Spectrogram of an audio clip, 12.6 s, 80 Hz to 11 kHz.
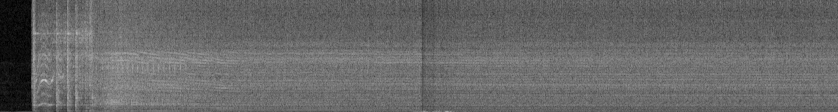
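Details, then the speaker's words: Chrysler 300 after repairs for a blown-out front crank seal and a loose timing tensioner that caused a squeal, started without its air filter and before coolant was added: brief crank, then a steady, even low idle with no knocks or squeals. "There we go. There we go guys, it's running. There you guys go, it's running, the car's running."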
